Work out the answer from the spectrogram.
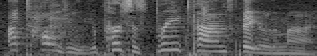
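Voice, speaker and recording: A woman's voice: sits high, big pitch swings, moderate pace, noisy background. An actress playing a wistful, stubborn older woman in a stage play, pleading and arguing earnestly. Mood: flustered. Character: wistful, stubborn older sister yearning for late-life adventure.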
